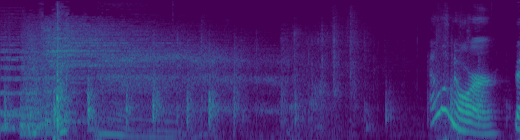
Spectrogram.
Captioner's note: husband sighs; newspaper rustles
